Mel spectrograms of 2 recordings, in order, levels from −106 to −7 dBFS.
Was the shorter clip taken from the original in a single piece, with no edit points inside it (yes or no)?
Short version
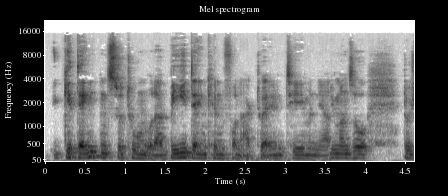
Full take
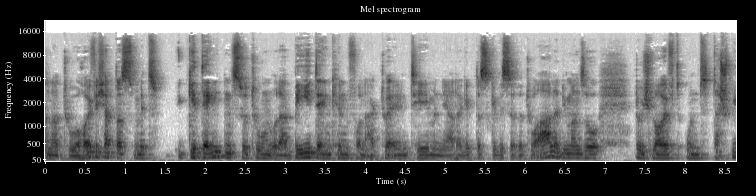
no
